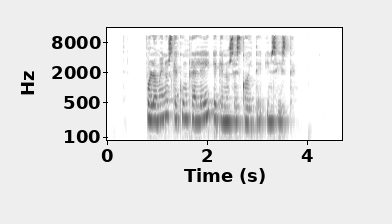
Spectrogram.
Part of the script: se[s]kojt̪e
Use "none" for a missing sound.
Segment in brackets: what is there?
s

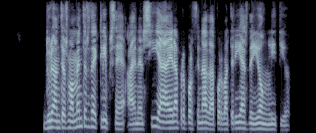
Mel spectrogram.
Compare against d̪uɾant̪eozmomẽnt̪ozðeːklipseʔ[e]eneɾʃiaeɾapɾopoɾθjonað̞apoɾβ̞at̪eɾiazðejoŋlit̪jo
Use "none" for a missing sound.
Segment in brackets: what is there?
a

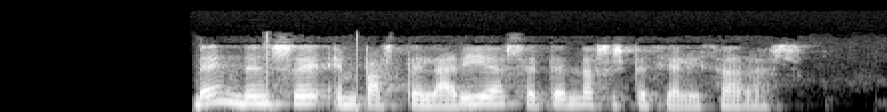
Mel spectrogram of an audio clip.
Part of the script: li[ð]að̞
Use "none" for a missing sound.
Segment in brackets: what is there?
θ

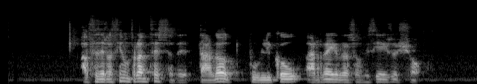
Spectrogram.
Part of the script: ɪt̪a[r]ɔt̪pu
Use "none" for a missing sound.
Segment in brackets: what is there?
ɾ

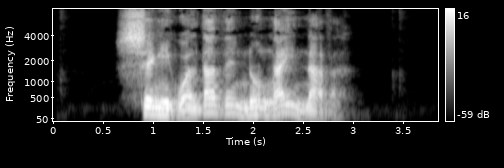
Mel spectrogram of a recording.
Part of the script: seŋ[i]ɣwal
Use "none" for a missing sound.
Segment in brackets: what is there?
i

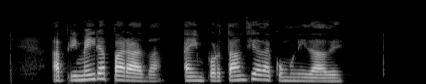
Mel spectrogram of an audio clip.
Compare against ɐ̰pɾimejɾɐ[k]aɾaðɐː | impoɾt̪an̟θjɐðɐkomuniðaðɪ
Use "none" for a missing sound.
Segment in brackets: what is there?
p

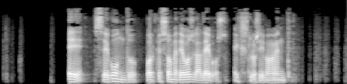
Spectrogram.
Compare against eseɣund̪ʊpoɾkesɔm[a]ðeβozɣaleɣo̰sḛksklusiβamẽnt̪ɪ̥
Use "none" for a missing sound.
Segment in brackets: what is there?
e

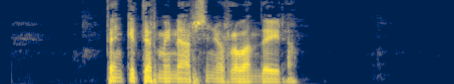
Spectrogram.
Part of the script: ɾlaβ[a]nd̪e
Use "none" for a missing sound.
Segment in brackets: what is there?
a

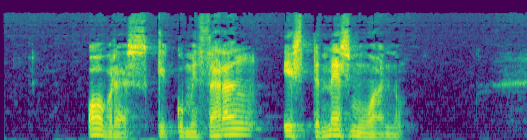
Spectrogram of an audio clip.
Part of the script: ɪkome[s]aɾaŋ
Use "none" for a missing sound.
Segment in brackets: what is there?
θ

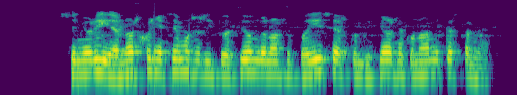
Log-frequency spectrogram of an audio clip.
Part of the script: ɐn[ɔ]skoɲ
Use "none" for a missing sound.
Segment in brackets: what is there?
ɔ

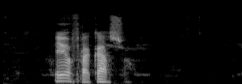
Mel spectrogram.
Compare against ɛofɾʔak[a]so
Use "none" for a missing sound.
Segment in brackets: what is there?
a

